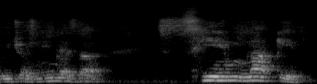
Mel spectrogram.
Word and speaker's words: Ciemna: There were some caverns or archaeologists, those who went to that particular cave, which was named as the Siemna Cave. It's spelled as CIEMNA, Siemna Cave.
